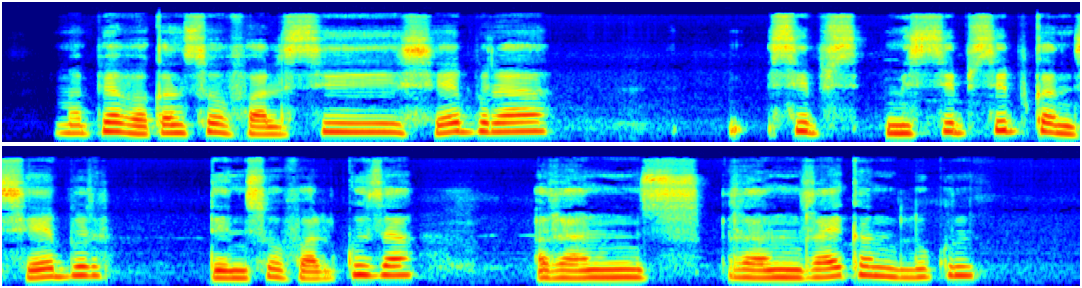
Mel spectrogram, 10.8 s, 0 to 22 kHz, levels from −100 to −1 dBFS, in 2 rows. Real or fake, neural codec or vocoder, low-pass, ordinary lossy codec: real; none; 19.8 kHz; none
